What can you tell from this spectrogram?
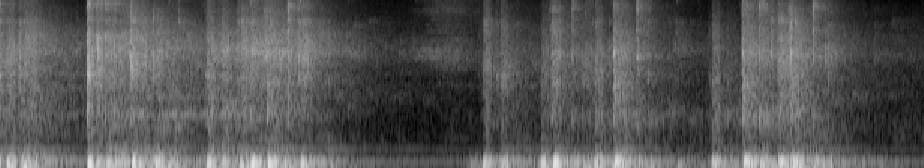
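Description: Typing on a computer keyboard: quick runs of key clicks, with a short pause about two and a half seconds in.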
